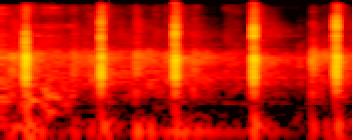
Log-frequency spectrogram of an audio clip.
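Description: Audience applause for two people, in a steady, rhythmic clapping pattern, with about five sharp claps spaced evenly over under two seconds against a faint room hum, and no talking.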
